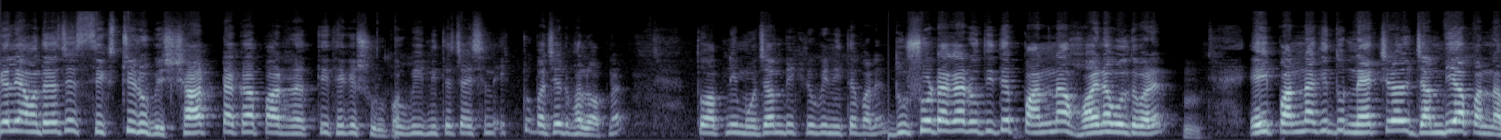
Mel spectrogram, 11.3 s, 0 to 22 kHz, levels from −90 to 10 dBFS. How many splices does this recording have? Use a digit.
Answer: 2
